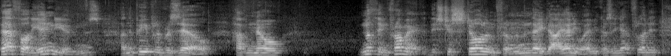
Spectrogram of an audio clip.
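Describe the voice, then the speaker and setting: A man talks at a moderate pace with big swings in loudness and audible room echo. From England. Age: 70s. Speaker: environmental activist. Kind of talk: interview. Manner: animated.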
